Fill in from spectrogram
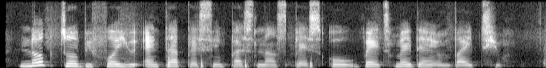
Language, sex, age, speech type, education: Nigerian Pidgin, female, 15-29, read, secondary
